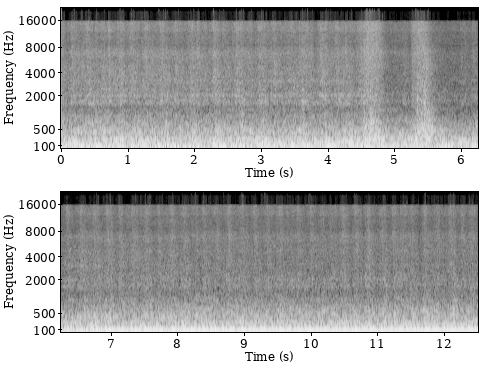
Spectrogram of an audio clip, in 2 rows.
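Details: 1969 Buick Skylark with a Vortec 350 V8 from a 1996 Chevy Tahoe, first start after 20+ years sitting, new full exhaust: deep steady V8 rumble with a couple of quick throttle blips, then an even, smooth idle; normal healthy idle.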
